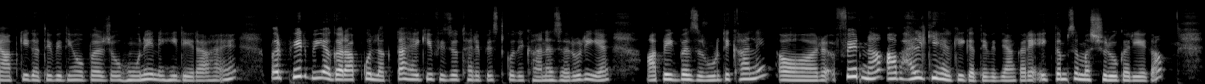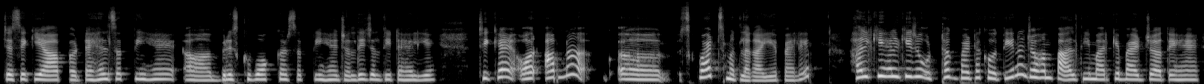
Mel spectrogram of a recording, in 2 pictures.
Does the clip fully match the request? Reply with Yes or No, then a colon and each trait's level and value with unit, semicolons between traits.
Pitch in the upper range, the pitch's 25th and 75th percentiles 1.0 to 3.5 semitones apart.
No: high, 220 Hz; average, 4.2 semitones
